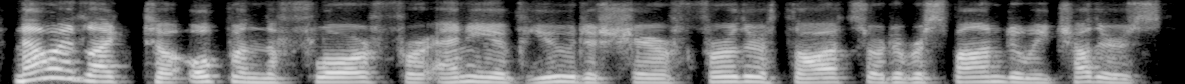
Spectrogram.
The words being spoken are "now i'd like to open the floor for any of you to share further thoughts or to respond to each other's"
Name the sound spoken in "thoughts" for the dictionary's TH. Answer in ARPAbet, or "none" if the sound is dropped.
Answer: TH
